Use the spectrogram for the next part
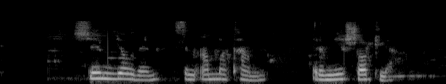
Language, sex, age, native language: Icelandic, female, 11, Icelandic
